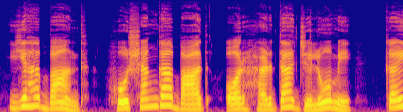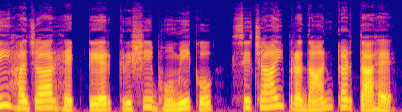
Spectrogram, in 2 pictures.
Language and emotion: Hindi, neutral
